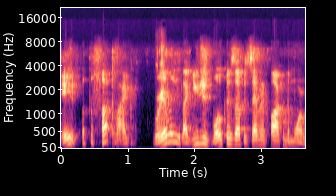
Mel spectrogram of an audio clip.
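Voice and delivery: mock annoyed griping. Retelling how players reacted to a coach waking them early for a short speech: imitating annoyed players. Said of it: "So they're all like".

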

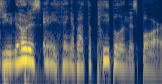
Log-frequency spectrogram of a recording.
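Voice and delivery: imitated raspy male voice. Quoting a date's question at a bar in a raspy man voice. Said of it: "With that type of raspy man voice".

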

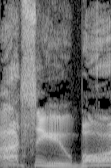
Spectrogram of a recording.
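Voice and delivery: very slow, rough, cartoonish drawl. Retelling what a man said on spotting the speaker backing away: Foghorn Leghorn voice. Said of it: "that sounded like foghorn, leghorn".

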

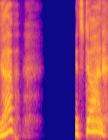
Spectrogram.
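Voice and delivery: heavy breathing, almost crying. Retelling a helmet cam video of a blown-up bike: imitating someone breathing heavy, almost crying. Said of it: "breathing heavy and, like, almost crying".

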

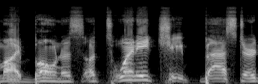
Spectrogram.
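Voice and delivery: very low, muttered, grumbling mumble. A man, handed a twenty as his bonus, turns away grumbling. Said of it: "he grumbled".

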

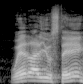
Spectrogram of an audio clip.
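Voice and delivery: put-on terrible German accent. Retelling an Only Fools and Horses joke: terrible German accent. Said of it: "it was a terrible joke, accent".

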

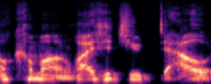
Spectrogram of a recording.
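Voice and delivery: playful teasing. Imagining a question to a doubting follower, the speaker acts out a joking tone. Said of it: "saying it in kind of a joking way".

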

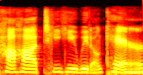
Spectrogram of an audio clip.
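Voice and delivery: ordinary talk, nothing marked

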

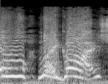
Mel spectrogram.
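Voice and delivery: very high, loud, panicked exclamation. Retelling walking in to a friend with a contoured face: imitating panic. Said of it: "panic mode".

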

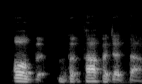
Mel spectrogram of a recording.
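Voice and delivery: normal talking voice

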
